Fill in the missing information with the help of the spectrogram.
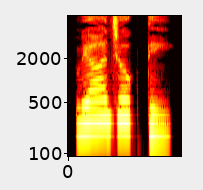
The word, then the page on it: ವ್ಯಾಜೋಕ್ತಿ: vyājōkti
